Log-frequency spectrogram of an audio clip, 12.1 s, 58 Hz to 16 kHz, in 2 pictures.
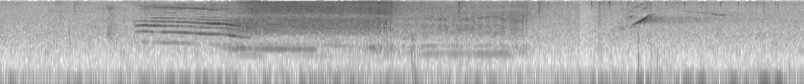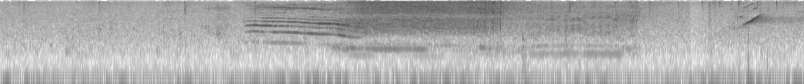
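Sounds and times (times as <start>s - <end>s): killer whale calls: 1.0s - 4.0s, 7.8s - 11.0s.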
